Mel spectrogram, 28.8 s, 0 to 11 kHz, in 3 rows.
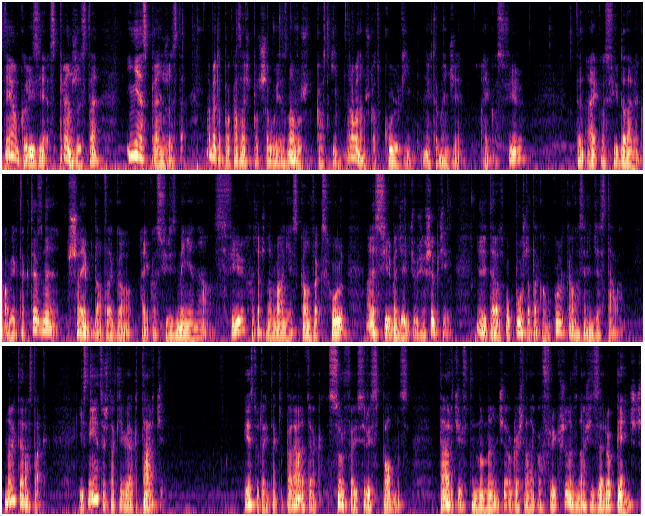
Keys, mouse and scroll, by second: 2.9-5.8 right drag, 4.3 x, 5.0 shift+a, 7.9-11.8 drag, 16.0-17.8 middle drag, 16.8 alt+a, 18.3 Escape.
